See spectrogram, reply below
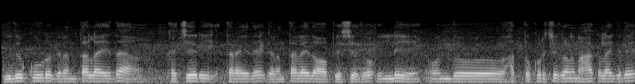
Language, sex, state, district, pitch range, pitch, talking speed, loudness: Kannada, male, Karnataka, Belgaum, 130-145 Hz, 135 Hz, 115 wpm, -18 LUFS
